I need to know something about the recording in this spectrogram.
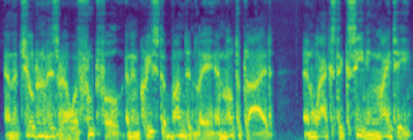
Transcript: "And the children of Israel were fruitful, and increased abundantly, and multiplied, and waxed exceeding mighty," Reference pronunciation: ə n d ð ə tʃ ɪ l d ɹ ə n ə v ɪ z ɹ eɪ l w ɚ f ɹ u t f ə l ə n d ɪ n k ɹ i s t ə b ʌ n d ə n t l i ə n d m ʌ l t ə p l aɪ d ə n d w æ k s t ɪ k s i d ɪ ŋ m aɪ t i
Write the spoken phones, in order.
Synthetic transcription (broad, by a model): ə n ð ə tʃ ɪ l d ɹ ə n ə v ɪ z ɹ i l w ɚ f ɹ u t f ə l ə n ɪ n k ɹ i s t ə b ʌ n d ə n t l i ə n m ʌ l t ə p l aɪ d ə n w æ k s t ɪ k s i d ɪ ŋ m aɪ t i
